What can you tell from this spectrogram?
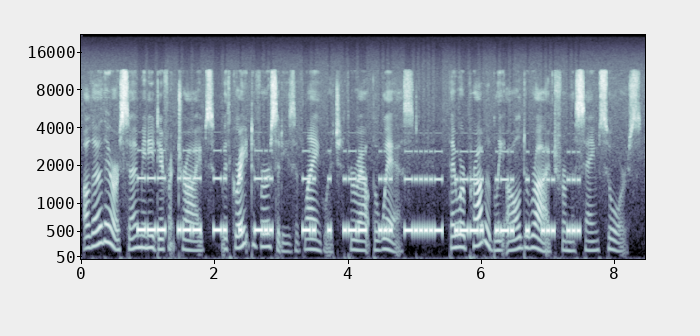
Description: Morse code, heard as a keyed tone, machine-sent, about 32 wpm, spaced as for 25 wpm, 520 Hz, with speech in English. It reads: OWNED NEWS-PRESS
